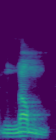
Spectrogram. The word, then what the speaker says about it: numb: Once in Paris, his mood turned increasingly valedictory, with the pain-killing injections needed to keep his leg numb. Numb means without any sensation, and the letter B is silent.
